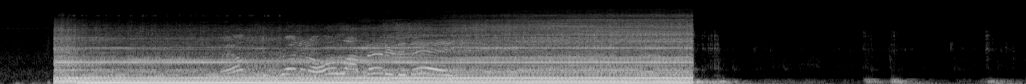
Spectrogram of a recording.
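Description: Small outboard motor on an inflatable boat running steadily at speed, very loud and close; a voice calls out over it partway through. The motor starts abruptly about half a second in and cuts off suddenly about seven seconds in.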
